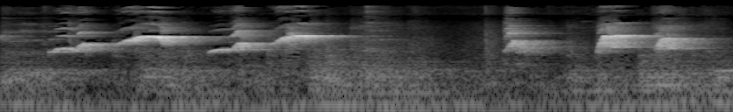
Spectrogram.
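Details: Female cockatiel calling to stimulate male mating: loud upward-sliding whistles in two short bursts, three notes then a pause and two more, with a quiet room background.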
